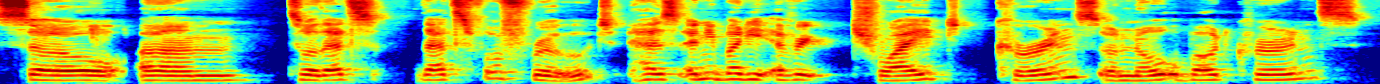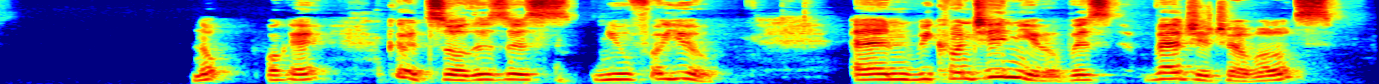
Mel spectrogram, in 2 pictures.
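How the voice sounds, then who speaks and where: In a German accent, a woman speaks very slowly at a medium pitch, her pitch varying in an ordinary way. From Germany, Neuss (Rhineland). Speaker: guest speaker. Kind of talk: presentation. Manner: conversational.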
